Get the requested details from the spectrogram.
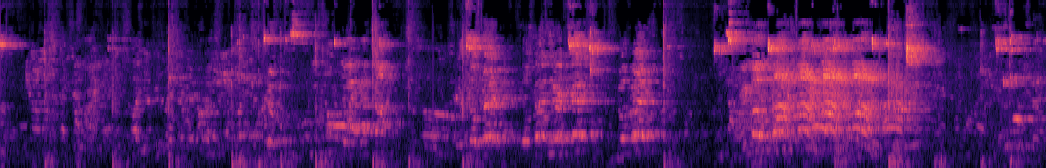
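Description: A basketball bounces on a hard wooden court.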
